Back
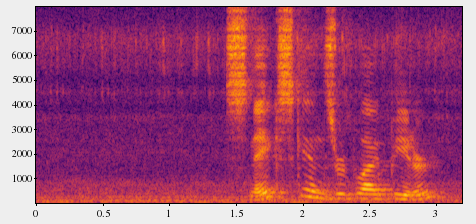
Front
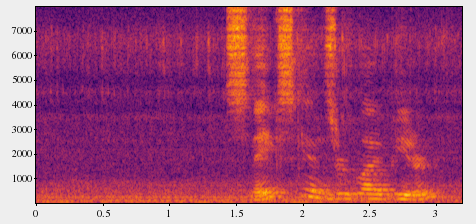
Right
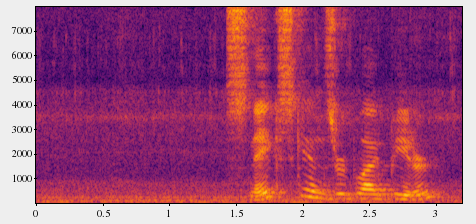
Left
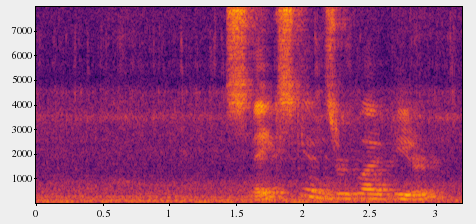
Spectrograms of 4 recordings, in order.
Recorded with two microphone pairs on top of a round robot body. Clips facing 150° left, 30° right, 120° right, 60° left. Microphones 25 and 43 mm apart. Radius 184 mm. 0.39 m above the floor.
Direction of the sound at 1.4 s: 155° right.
